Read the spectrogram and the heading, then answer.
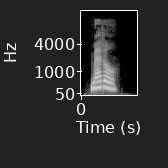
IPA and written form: ˈmet.əl (Metal)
